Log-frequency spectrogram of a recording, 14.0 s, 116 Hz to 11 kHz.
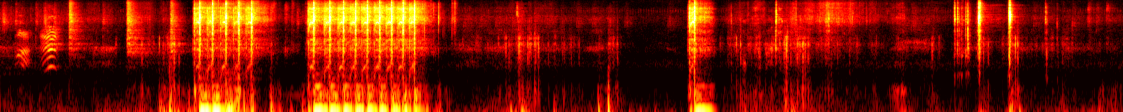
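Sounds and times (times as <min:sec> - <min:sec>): airsoft rifle full-auto bursts: 0:02.4 - 0:05.5, 0:08.6 - 0:09.0.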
